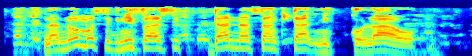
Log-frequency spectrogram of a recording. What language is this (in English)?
Esperanto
